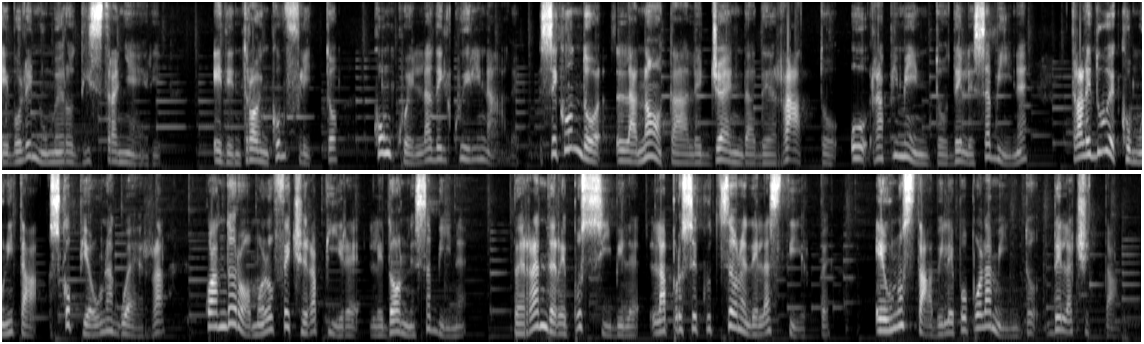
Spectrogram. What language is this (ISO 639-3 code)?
ita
